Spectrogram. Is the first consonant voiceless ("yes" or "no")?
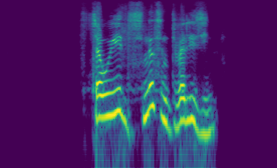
yes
